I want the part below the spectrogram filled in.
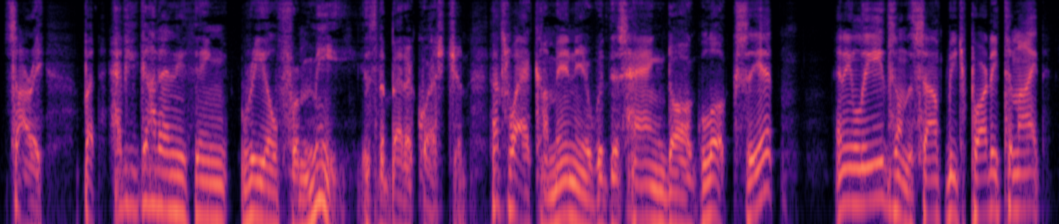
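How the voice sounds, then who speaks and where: A weary tabloid humor writer, voiced by a male audiobook narrator, speaks with dry sarcasm. His voice is husky, recorded close and dry. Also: medium pitch, expressive, moderate pace, fairly bright tone, no room sound, voice pushed up. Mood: sardonic pleading.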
